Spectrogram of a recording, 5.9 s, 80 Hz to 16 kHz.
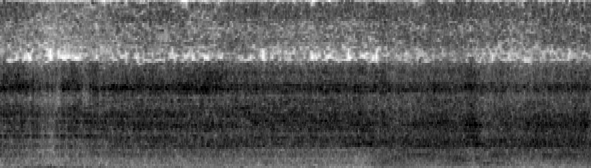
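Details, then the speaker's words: BMW E34 with M50 engine idling after replacing the belt tensioner mechanism (not the rollers) to cure a cricket-like chirp; loud, steady, even idle, no chirp or squeal from belt area, engine runs like clockwork: normal idle. "машина даем как слышите звук пропал мотор работает как часы"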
